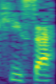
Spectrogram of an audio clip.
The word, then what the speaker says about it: Kijsa: to my YouTube channel, Kisa, which is my name, and it's spelled Kijsa.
